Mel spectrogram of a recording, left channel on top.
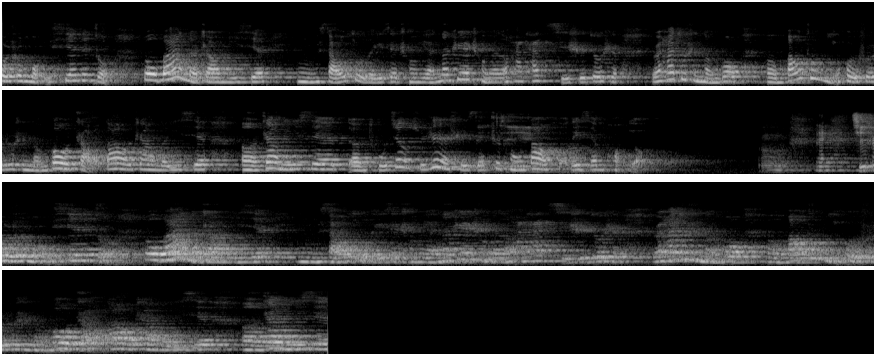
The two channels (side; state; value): right; drops out; at 12.0 s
